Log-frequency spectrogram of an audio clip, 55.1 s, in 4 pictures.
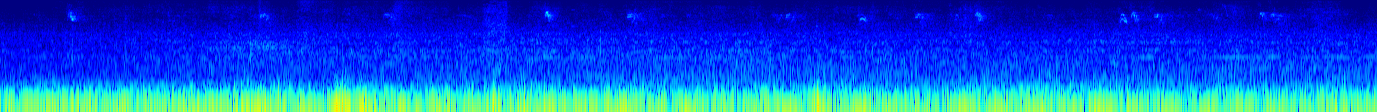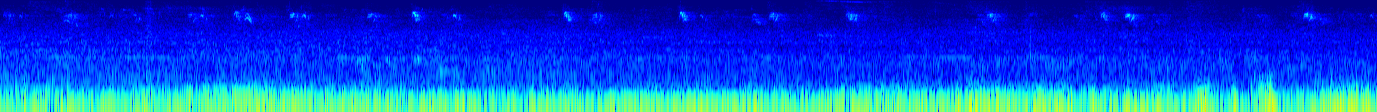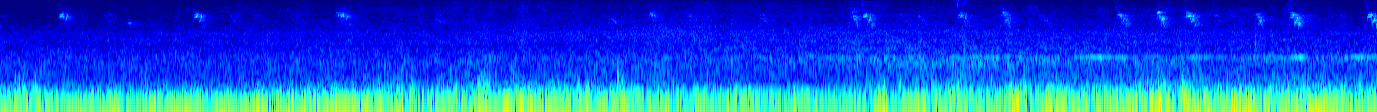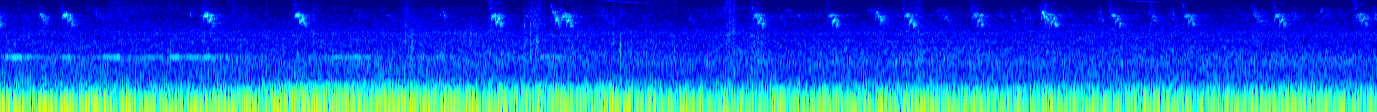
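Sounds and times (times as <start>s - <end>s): steady low rumble: 0.0s - 55.0s
small birds chirping: 23.6s - 55.0s.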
